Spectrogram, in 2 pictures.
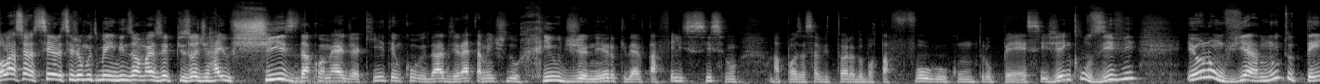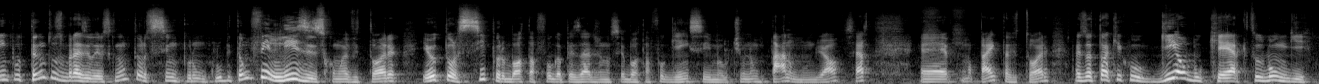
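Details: Adult male speaker; typical speech.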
